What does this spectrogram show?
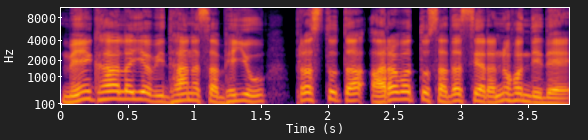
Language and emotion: Kannada, neutral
